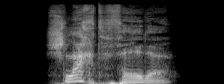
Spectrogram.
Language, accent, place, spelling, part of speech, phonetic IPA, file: German, Germany, Berlin, Schlachtfelde, noun, [ˈʃlaxtˌfɛldə], De-Schlachtfelde.ogg
- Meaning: dative of Schlachtfeld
